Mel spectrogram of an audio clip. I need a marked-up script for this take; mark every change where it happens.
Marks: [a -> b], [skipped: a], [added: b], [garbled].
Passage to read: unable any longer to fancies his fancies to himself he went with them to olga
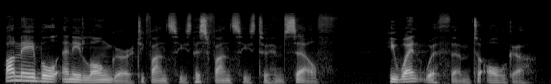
unable any longer to fancies his fancies to himself he went with them to olga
